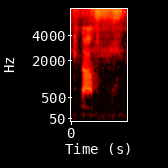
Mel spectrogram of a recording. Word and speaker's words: Knopf: In German, there are no silent letters. It would actually be Knopf.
